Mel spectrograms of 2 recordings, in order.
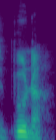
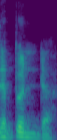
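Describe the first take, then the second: First: No d sound comes before the final vowel. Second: A d sound comes before the final vowel. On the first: The speaker calls it right. "It's Abuna" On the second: The speaker calls it wrong. "he said Abunda because he's an idiot"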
